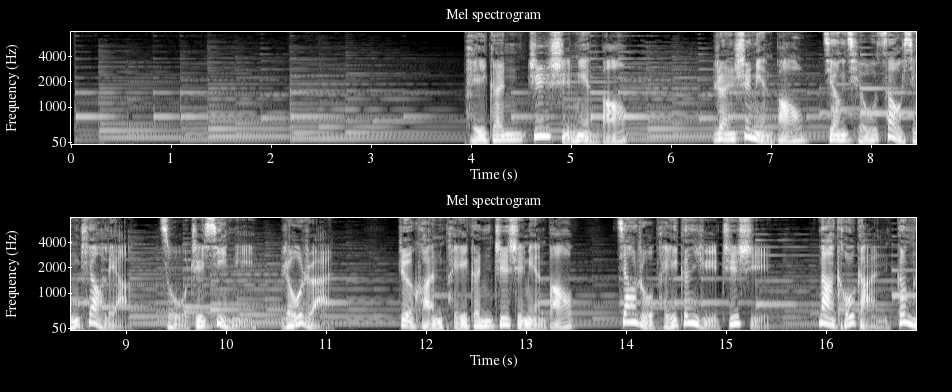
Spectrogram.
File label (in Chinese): 男, 课件; 培根芝士面包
